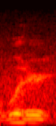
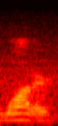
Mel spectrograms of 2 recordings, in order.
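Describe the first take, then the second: First: It is said in an East Coast accent. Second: It is said in a plain, neutral accent. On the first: "East Coast thing where you go water" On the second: "instead of water"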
